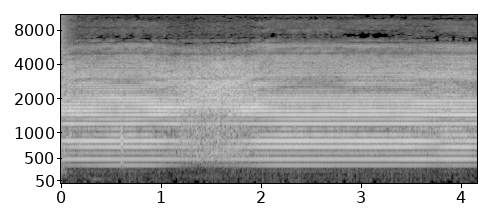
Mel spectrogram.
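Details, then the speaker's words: Fluorescent bulb radiating RFI into nearby radio: steady buzzy hum with stack of even tones over receiver hiss; incandescent bulbs on the same switch pick up noise too. "and it causes noise in the incandescent bulb as well both incandescent these are on the same switch so you can see that the RFI is not going out of the bolts"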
